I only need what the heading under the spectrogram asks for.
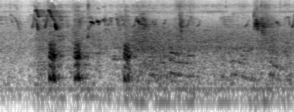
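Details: Mother hen leading her chicks back to the nest to roost; a few low, short clucks early on, with thin high peeping from the chicks above and light background hiss.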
